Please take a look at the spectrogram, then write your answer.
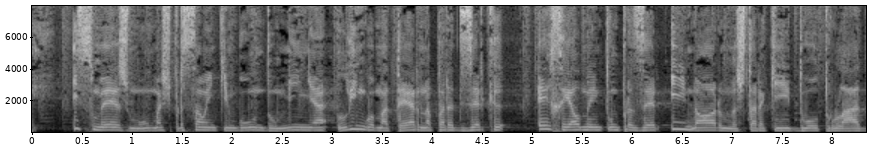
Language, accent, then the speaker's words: French; Angola; French is a second language; je suis apprenant de français et je viens d'Angola.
